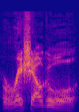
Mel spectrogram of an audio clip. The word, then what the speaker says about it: Ra's al Ghul: And Batman the Animated Series, it's Ra's al Ghul, full stop. – It is Ra's al Ghul, David Warner, dropping that on you.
